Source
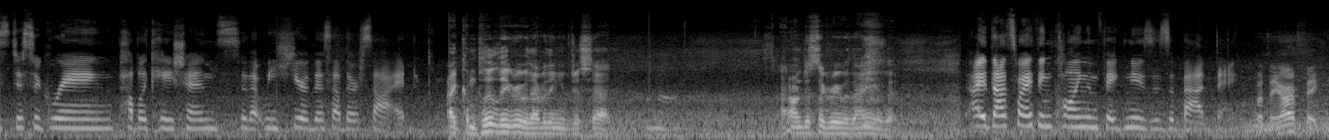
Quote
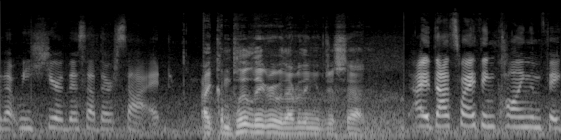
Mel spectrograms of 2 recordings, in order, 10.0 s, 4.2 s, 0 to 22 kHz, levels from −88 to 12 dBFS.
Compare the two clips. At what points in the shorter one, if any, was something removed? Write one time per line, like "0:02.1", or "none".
0:02.9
